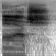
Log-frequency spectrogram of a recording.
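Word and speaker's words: Æ: It's part of it is pronounced as Ash, and then there's numbers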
